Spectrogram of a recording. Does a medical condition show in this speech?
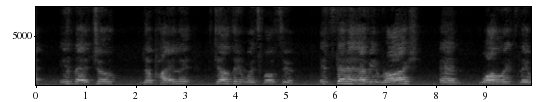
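Yes: cerebral palsy.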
